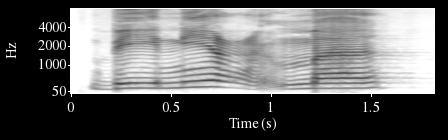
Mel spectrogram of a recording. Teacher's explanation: নুন দিয়ে আইন ধরবে। আইনের উচ্চারণটা গলার ভিতর থেকে শক্ত হয়ে আসবে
